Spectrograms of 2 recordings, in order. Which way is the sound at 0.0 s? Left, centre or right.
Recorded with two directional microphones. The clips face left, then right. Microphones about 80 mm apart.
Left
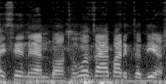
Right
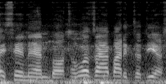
Right.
